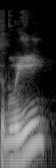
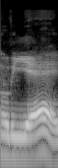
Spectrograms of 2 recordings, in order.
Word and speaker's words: Lee: No, it's Lee. I've been saying Lie, dude.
